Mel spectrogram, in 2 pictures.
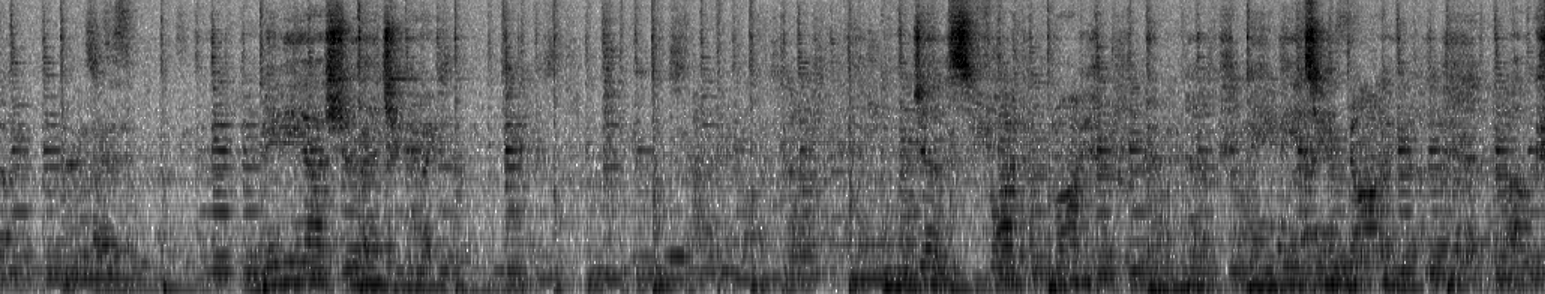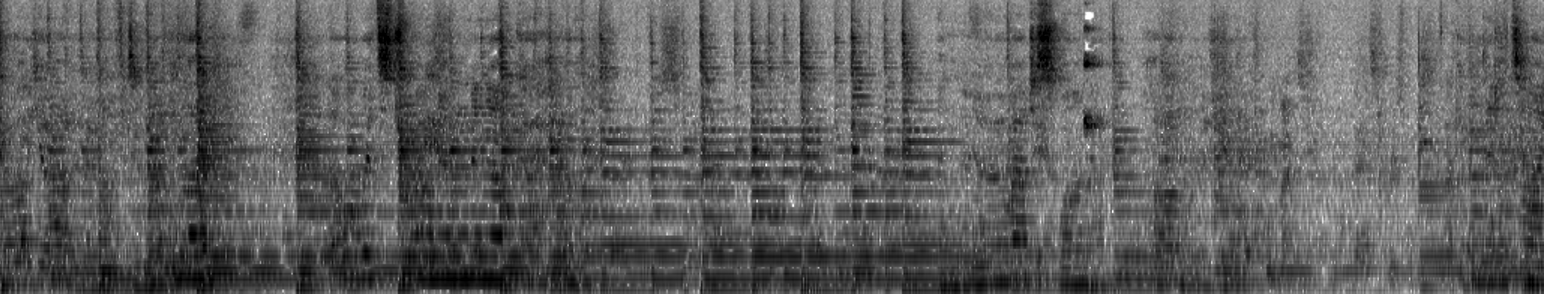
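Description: Acoustic guitar played live, chords picked and strummed over a moving run of low notes, in an instrumental stretch of the song.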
